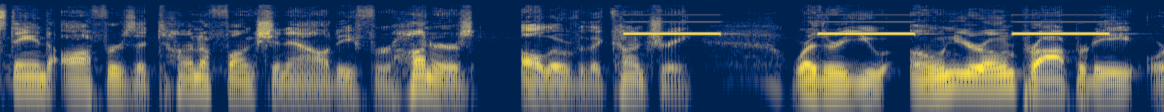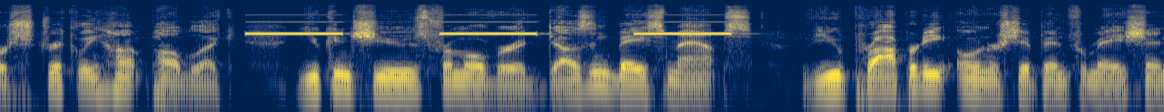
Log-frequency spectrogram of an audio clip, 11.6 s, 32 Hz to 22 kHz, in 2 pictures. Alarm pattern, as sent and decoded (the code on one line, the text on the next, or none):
3 beeps and a pause
temporal three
